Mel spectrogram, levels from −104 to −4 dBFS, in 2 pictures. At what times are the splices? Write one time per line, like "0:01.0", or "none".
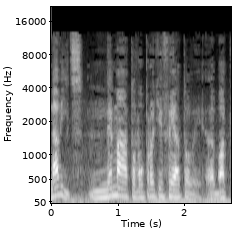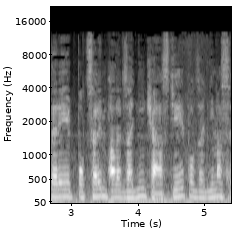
0:03.5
